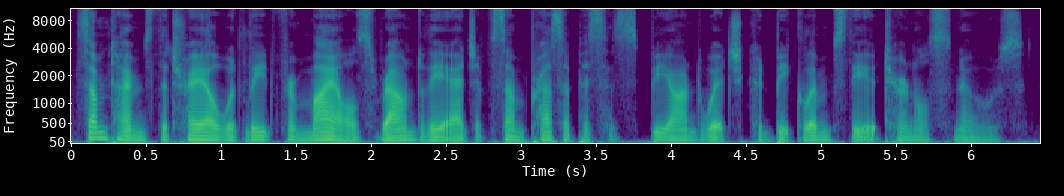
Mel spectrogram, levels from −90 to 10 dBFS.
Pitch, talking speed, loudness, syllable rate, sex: 90 Hz, 195 wpm, -23 LUFS, 5.1 syllables/s, male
